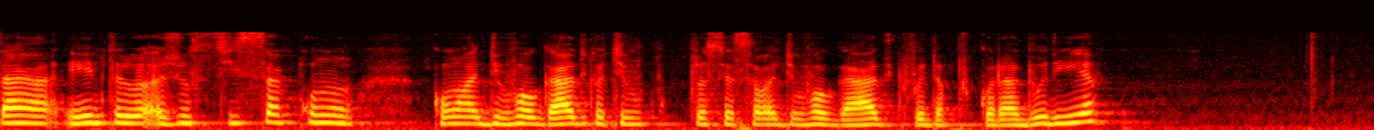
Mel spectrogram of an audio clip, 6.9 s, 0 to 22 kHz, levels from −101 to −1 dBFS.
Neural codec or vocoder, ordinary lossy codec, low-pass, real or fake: codec, 16 kHz, 16 kbps, FunCodec, trained on LibriTTS, 50 frames a second; none; none; fake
